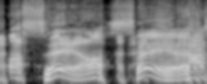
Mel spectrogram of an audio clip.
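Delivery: put-on cartoon rooster voice. Joking about an absent friend's impressions, doing a Foghorn Leghorn voice. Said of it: "every Ed impression sounds like oh, uh, Foghorn Leghorn".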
